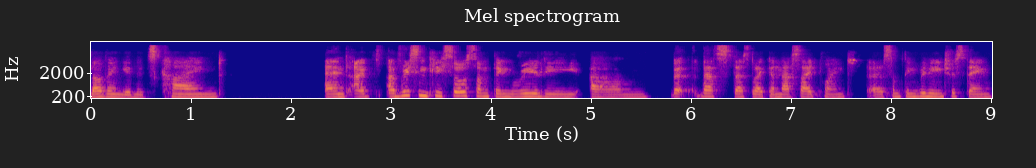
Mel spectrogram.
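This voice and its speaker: Over a quiet background, a woman with a Polish accent speaks at medium pitch and a moderate pace with fairly even intonation, in a dry, close sound with no echo. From Poland. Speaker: energy healer. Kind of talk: casual chat. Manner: halting.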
